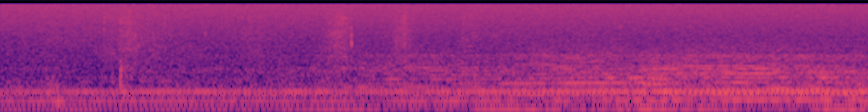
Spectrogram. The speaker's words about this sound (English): Those are some loud motors. Look at some of those engines. Maybe it was one. It sounded like multiple, but that might have just been a weird echo or something.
